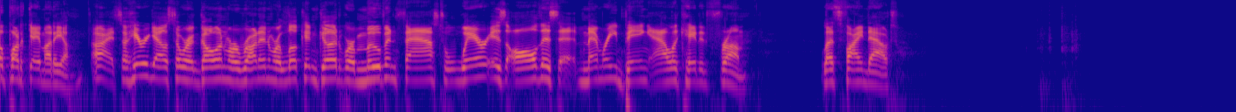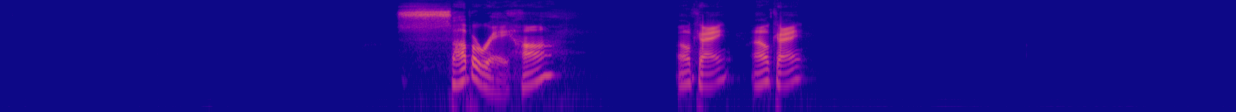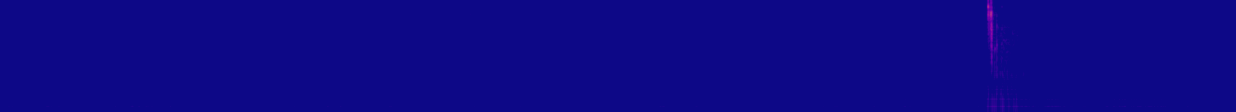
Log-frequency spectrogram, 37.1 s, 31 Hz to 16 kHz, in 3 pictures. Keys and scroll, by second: 10.7 alt+{, 10.7 alt+[.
